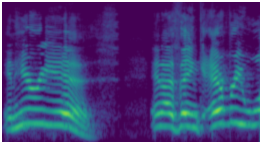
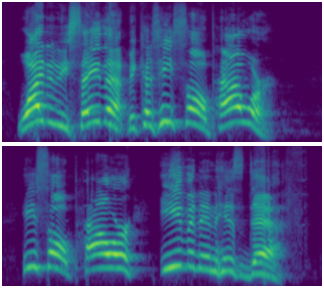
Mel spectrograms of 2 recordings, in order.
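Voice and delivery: louder, higher, driving preaching; fiery preaching; 3 semitones higher, 7 dB louder than usual. Real, not acted. Pastor proclaiming to the congregation, loud and fervent. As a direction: preach it home with power.

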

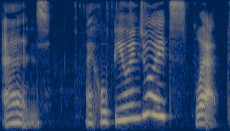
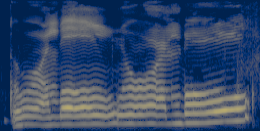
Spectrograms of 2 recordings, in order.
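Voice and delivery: deep rumbling grumble; low grumble; 6 semitones lower, much slower than usual. Acted. Furnace grumbles in the cellar, deep rumble. Sound effect voiced.

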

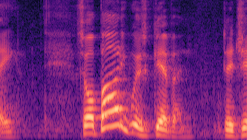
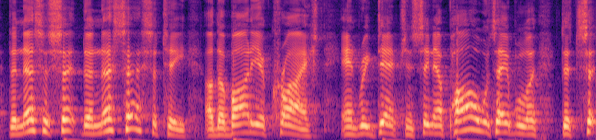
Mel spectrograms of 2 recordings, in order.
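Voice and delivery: ordinary talk, nothing marked

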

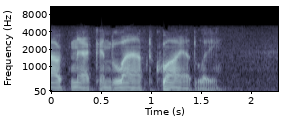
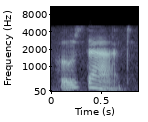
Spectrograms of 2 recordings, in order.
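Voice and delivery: quiet alarmed; 10 semitones higher than usual. A narrator's reading. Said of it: "sounded quietly and a little alarmed".

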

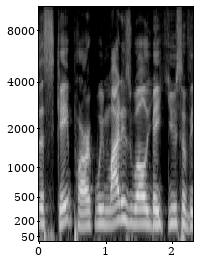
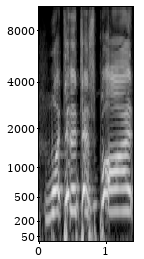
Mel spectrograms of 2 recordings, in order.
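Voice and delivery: alarmed shout; 9 semitones higher, 4 dB louder than usual. Acted. Monster suddenly spawns, calls out.

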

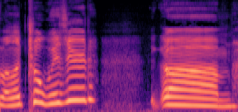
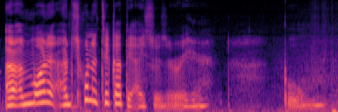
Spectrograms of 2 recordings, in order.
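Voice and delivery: usual speaking voice

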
